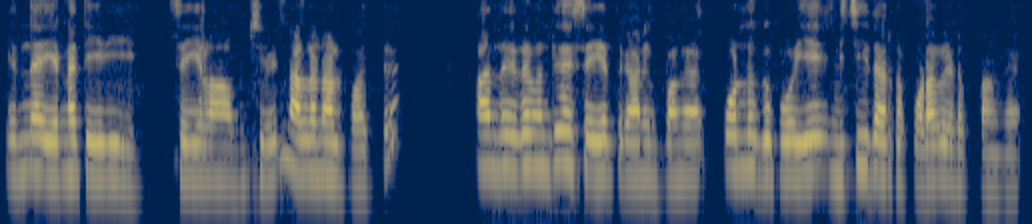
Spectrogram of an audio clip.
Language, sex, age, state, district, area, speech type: Tamil, female, 45-60, Tamil Nadu, Namakkal, rural, spontaneous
